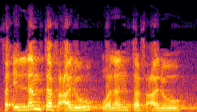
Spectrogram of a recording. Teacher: الميم الساكنة مع التاء حكمها الإظهار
